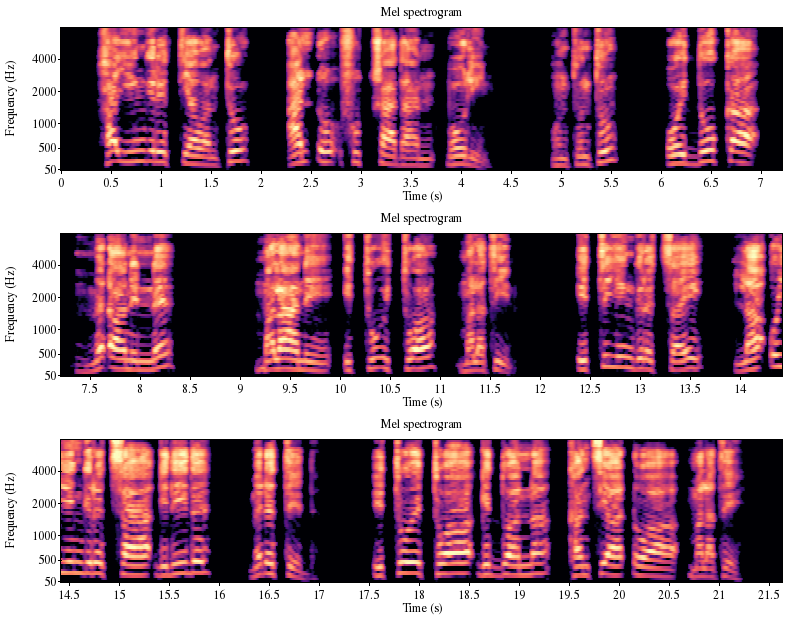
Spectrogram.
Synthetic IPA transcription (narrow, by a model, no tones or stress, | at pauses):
hɐjɪŋɡɪɾɛt̪ːɪjaːwɐnt̪ːʊ | ɐlʔɔʃʊt͡ʃːaːd̪anɓo̞ːlḭːn | ʔʊnt̪ːʊnt̪ːʊ | ɔjd̪ːuːkːɐ | mɛɗaːnɪnːɛ | mɐlaːnɛɪt̪ːuːɪt̪ːʊwaː | mɐlɐt̪iːn | ʔɪt̪ːɪjɪŋɡɪɾɛt͡sːɐj | laːʔʊjɪŋɡɪɾɛt͡sːaːɡɪd̪iːd̪ɛ | mɛɗɛt̪ːe̞ːd̪ːɐ | ʔɪt̪ːʊːɪt̪ːʊwaːɡɪd̪ːʊwaːnːɐkɐnt͡sːɪaːɗːɔwaːmɐlɐt̪eː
